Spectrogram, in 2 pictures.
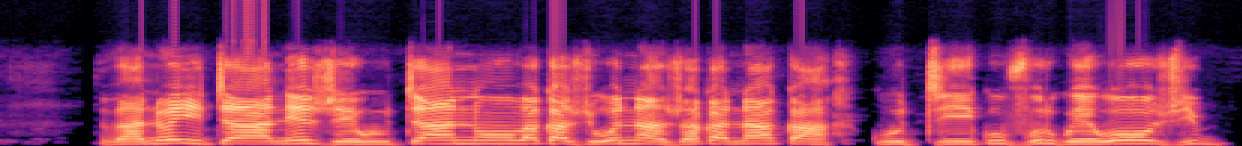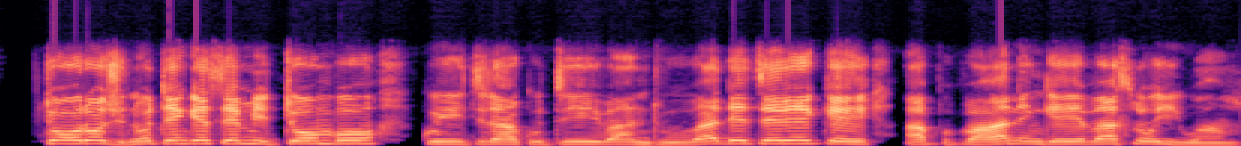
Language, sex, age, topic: Ndau, female, 25-35, health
